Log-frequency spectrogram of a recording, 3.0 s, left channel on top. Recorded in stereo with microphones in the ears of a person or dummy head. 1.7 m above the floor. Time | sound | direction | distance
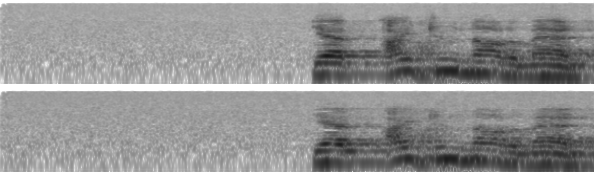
1.6 | a man speaking | 60° left (ahead or behind) | 3 m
